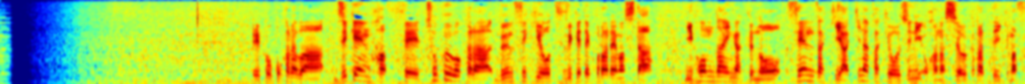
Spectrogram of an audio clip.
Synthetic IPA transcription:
eko̞ko̞kaɾaβad͡ʑikẽ̞ɰ̃hasːe̞ːt͡ɕo̞kɯ̟ɡo̞kaɾabɯ̟̃ɰ̃se̞kʲio̞t͡sɨzɨke̞t̪e̞ko̞ɾaɾe̞maɕi̥t̪a | ɲ̟iɦõ̞nd̪aiɡakɯ̟no̞sẽ̞nzakʲiakʲinakakʲo̞ːʑiɲ̟iʔo̞ɦanaɕio̞ɯ̟kaɡat̪ːe̞ikʲimasɨ̥

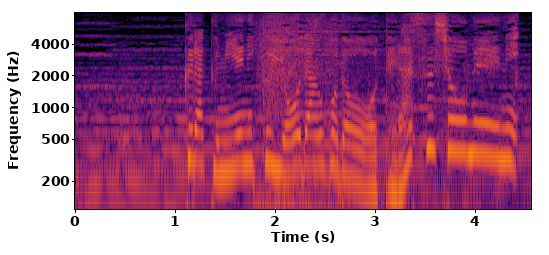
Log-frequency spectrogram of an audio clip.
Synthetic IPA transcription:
kɯ̟ɾakɯ̟mʲie̞ɲ̟ikɯ̟io̞ːd̪ãɰ̃ɦo̞d̪o̞ːt̪e̞ɾasɨɕo̞ːme̞ːɲ̟i

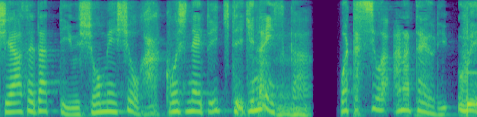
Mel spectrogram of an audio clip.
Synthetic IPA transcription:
ɕiaβase̞d̪at̪ːe̞jɯ̟ːɕo̞ːme̞ːɕoːhakːo̞ːɕinait̪o̞ikʲi̥t̪e̞ike̞naĩsɨ̥ka̰ | βat̪aɕiβaʔanat̪ajo̞ɾʲiɯ̟e

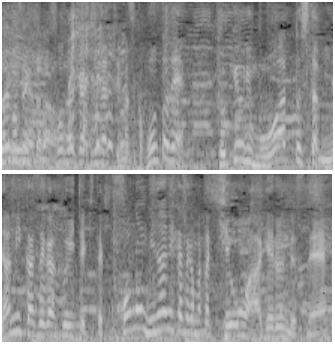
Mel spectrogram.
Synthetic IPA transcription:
imasẽŋkaɾsõ̞nːakãɲd͡ʑiɲ̟inat̪ːeimas̬ɨ̥kaɦõ̞nt̪o̞ne̞ | t̪o̞kʲijo̞ɾʲimo̞at̪ːo̞ɕi̥t̪amʲinamʲikaze̞ɡaɸɯ̟it̪e̞kʲi̥t̪e̞kʰo̞no̞mʲinamʲikazeɡamat̪akʲʰiõɰ̃oaɡe̞ɾɯ̟̃nd̪e̞sɨne̞

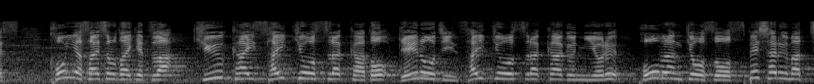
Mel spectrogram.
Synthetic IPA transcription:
esɨ̥ | kʰõ̞ɰ̃jasaiɕo̞no̞t̪aike̞t͡sɨβakʲʰɨːkaisaikʲo̞ːsɨɾakːaːt̪o̞ɡe̞ːno̞ːʑĩɰ̃saikʲo̞ːsɨɾakːaːɡɯ̟̃ɲ̟ːijo̞ɾɯ̟ | ho̞ːbɾãŋkʲo̞ːso̞ːsɨ̥pe̞ɕaɾɯ̟mat͡ɕː

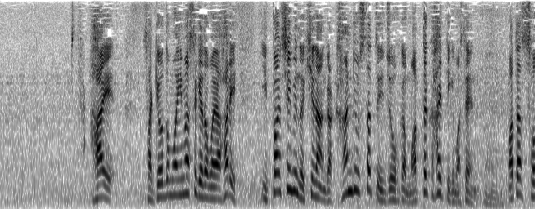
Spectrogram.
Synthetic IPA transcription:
hai | sakʲiho̞d̪o̞moiːmaɕit̪ake̞d̪oojaɦaɾʲi | ipːãɰ̃ɕimʲĩnːo̞çʲinãŋɡakʰãɲʲɾʲoːɕi̥at̪o̞jɯ̟d͡ʑo̞ːhoɡamat̪ːakɯ̟ɦait̪ːeikʲimasẽ̞ŋmat̪aso

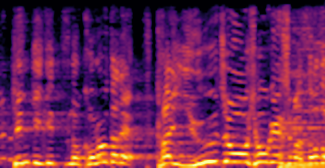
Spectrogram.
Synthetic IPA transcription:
kẽ̞ŋkʲiɡʲit͡sɨno̞ko̞no̞ɯ̟t̪ad̪e̞ɸɯ̟̥kaijɯːʑoːoço̞ːɡẽ̞ɰ̃ɕ̬imasɨd̪oːzo

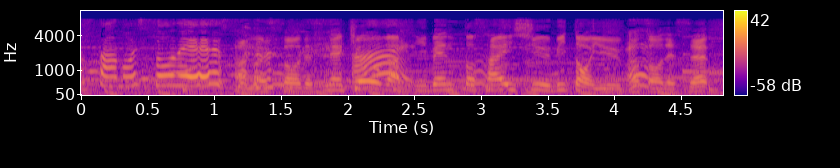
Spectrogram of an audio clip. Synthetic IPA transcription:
t̪anoçʲi̥so̞ːd̪est̪anoçi̥so̞ːd̪e̞sɨne̞kʲo̞ːɡaibẽ̞nt̪o̞saiɕɨːbʲit̪o̞jɯ̟ːko̞t̪o̞d̪e̞sɨ

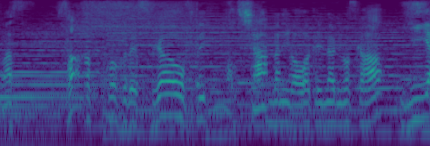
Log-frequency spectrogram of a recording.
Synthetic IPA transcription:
asɨ̥ | sḁt̪osɨd̪e̞sɡaoɸɯ̥t̪e | kʰot͡ɕiɾanaɲikaoake̞ɲ̟inaɾʲimasɨ̥ka | i

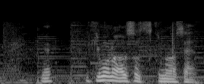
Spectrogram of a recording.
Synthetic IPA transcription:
ne̞ikʲimono̞aɯsot͡sɨ̥kɯimasẽŋ

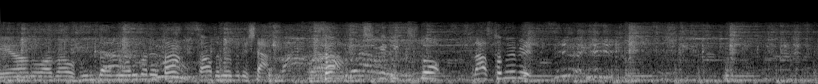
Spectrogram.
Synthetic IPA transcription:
eano̞βazaoɸɯ̟̃nd̪aɲ̟ːio̞ɾʲimad̪e̞t̪asaːd̪omɯ̟ːbid̪e̞ɕi̥t̪asaːɕĩŋɡekʲikːɯ̥sɨno | ɾasɨ̥t̪o̞mɯ̟ːbʲi

